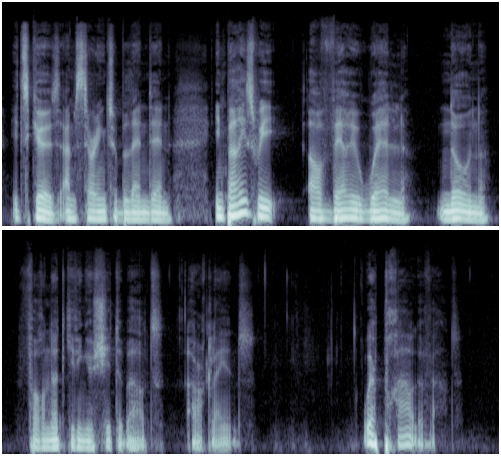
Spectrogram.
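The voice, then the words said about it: Put-on French accent. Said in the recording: “I suddenly get my French accent”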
